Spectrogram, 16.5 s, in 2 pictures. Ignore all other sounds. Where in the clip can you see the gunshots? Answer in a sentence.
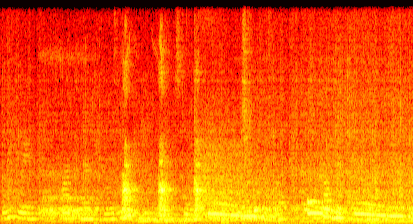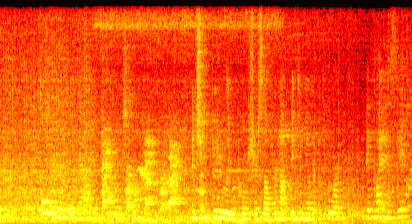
You can hear the gunshots from 2.7 to 5.5 s.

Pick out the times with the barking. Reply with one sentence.
You can hear the barking from 0.8 to 12.3 s.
